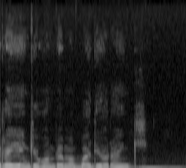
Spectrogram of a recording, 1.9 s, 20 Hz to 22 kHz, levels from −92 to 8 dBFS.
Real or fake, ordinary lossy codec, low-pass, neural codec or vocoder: fake; none; none; vocoder, 44.1 kHz, 128 mel bands every 512 samples, BigVGAN v2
